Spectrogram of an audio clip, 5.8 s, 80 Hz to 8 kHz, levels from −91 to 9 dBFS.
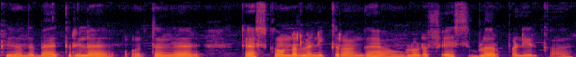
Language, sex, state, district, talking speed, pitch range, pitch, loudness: Tamil, male, Tamil Nadu, Kanyakumari, 105 wpm, 115-125 Hz, 115 Hz, -22 LUFS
